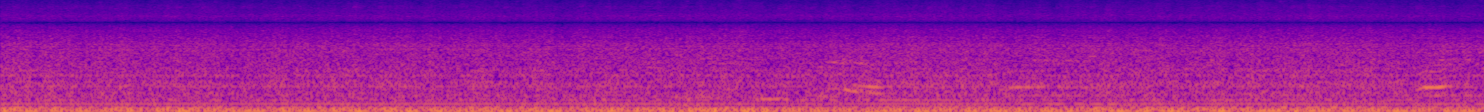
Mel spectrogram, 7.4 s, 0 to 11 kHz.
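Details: New V8 with Lunati 60140 solid cam, idling hot after valve lash was reset from about .010 to .014 intake and exhaust per the cam card: steady, even idle with a smooth low drone, no ticking or clatter; valve lash sounds correctly set.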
